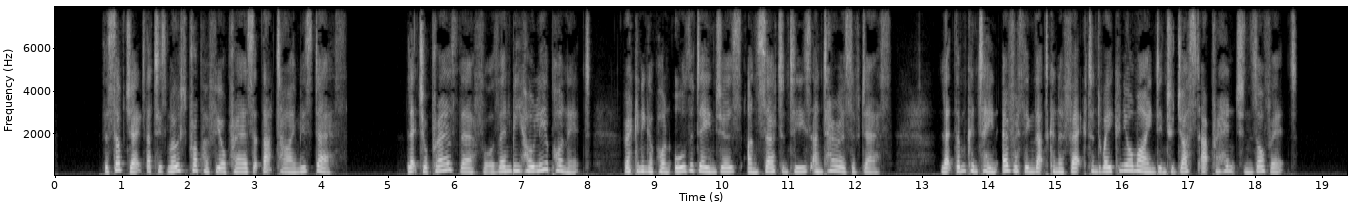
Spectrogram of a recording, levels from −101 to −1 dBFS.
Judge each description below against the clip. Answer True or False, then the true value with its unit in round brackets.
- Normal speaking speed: True (160 wpm)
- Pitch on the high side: True (215 Hz)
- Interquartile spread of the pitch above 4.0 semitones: False (3.1 semitones)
